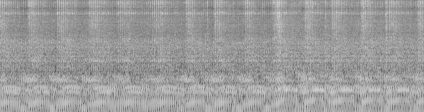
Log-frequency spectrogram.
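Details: Craftsman snowblower engine that started then died, after cleaning the carburetor without removing it: speed hunts and surges about every second; carburetor passage still clogged, fixed by removing and cleaning it.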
